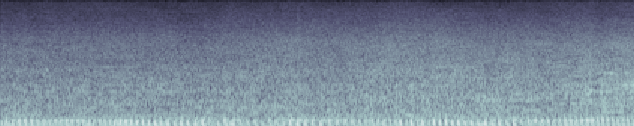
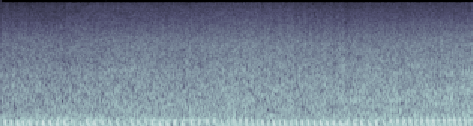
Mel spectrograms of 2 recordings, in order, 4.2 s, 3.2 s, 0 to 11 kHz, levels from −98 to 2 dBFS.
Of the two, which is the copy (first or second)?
first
